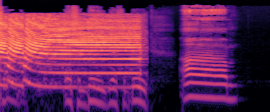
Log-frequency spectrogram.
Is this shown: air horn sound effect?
yes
